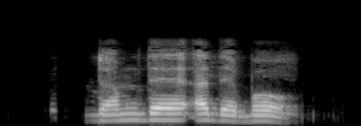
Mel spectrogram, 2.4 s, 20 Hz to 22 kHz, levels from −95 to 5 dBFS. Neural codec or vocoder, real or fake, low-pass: none; real; 7.2 kHz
